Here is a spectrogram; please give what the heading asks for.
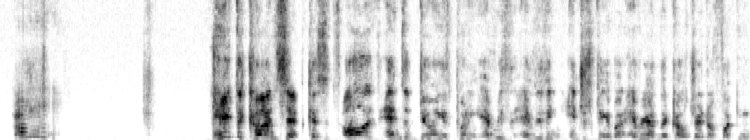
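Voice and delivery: very high-pitched, shrill, furious shouting. Stepping away from the microphone to vent about the concept; yelling. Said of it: "And I'm gonna fucking start yelling".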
